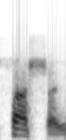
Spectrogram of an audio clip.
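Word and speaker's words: Saša: You know, when I explain to the people, you know, my name is Sasa. You know, Sasa. Yeah. And that is like with SH, you know, so you like pronounce Sasa.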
